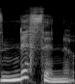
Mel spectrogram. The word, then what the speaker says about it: Nissan: The car, Nissan, was Nissan over there.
